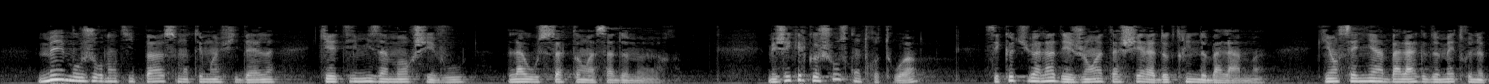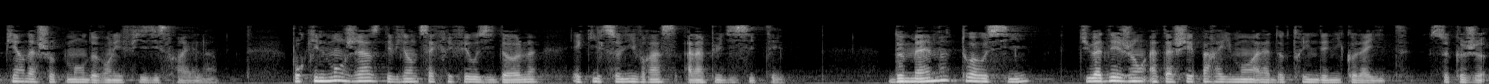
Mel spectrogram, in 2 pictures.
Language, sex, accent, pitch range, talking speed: English, male, French, 100-135 Hz, 170 wpm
